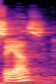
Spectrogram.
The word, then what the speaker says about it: Seaz: the support for big am i actually pronouncing your name correctly by the way is it just cs yes it is yeah it's more time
